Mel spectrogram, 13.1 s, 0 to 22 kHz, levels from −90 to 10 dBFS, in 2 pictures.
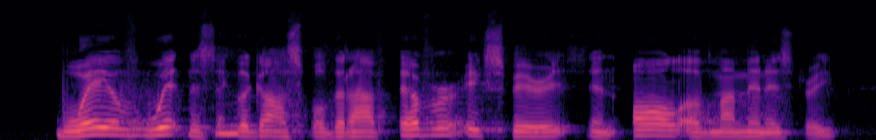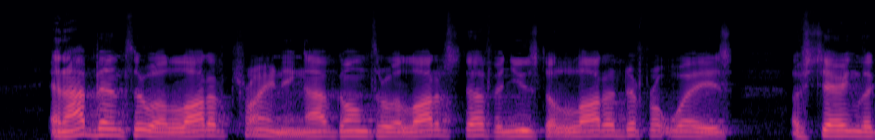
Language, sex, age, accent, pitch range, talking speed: English, male, 60-79, American, 135-185 Hz, 180 wpm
